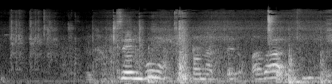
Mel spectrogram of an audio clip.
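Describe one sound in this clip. A woman speaks emotionally nearby.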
